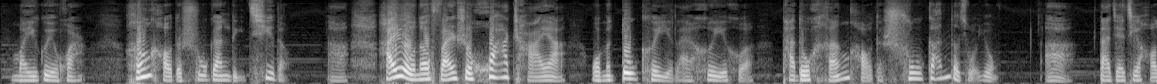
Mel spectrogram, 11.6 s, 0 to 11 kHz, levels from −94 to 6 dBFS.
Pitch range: 160-230 Hz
